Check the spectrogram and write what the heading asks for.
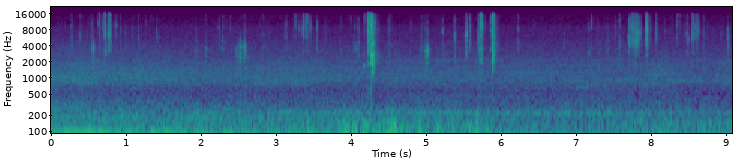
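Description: Walnut shell being broken apart and picked at by hand: scattered sharp cracks and crunches of shell, the loudest about four seconds in, over a steady low rumble.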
